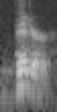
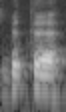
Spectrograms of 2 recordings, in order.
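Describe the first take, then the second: First: The word ends with an R sound. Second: The word ends without any R sound. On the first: The speaker calls it wrong. "it's tempting teaching somebody who speaks English to think of the word bitter" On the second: The speaker calls it right. "there's no R sound at all on the end of that"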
